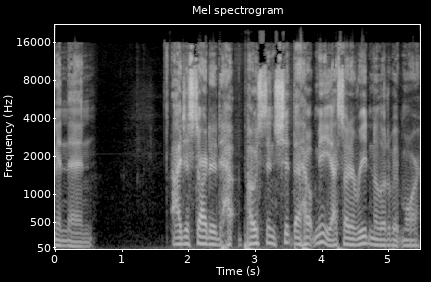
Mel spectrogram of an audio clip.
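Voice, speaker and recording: A man with a fairly low voice speaks at a fairly quick pace in a very clean recording with a silent background. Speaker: podcast guest. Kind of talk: casual chat. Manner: casual slangy with many fillers.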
